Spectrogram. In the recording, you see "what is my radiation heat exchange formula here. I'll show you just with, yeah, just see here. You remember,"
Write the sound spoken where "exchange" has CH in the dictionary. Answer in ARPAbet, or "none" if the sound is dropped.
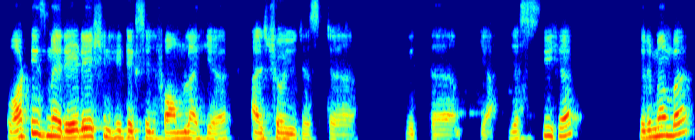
none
